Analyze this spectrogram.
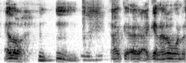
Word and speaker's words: Elohim: Then there's another name of God, Elohim, Elokeinu, and again I'm saying it with a k, but it's pronounced it with a h. Elohim.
